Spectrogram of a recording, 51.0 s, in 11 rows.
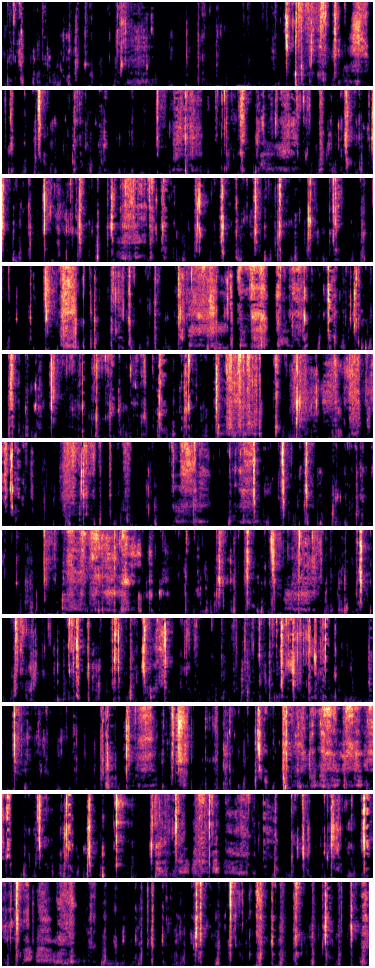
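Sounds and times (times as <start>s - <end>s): person chewing with wet clicks: 0.0s - 50.9s.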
